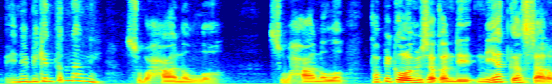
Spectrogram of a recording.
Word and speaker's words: Subhanallah: Subhanallah. Pengucapannya benar.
